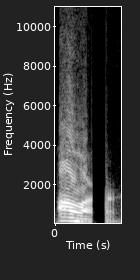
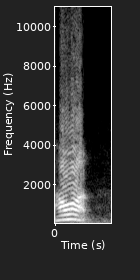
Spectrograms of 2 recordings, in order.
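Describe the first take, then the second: First: The word starts with a vowel, no h. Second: The word starts with an h sound. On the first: The speaker calls it right. "এইটার উচ্চারণ হচ্ছে আওয়ার" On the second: The speaker calls it wrong. "কিন্তু আসলে কি হাওয়ার, no"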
